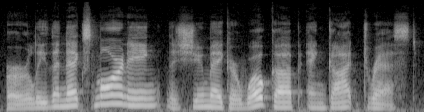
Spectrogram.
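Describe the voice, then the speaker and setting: Older woman reading a storybook, slow and expressive. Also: fairly low pitch. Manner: simple explanations, gentle questions to a young listener. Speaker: grandmother reading a storybook to children. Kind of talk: read-aloud children's storybook with chatty asides.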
